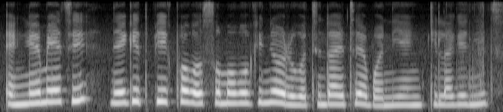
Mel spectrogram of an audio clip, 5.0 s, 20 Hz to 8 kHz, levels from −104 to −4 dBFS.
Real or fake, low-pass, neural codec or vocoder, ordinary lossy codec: real; 7.2 kHz; none; none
